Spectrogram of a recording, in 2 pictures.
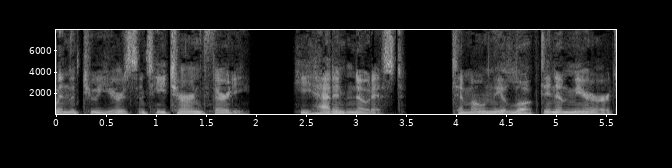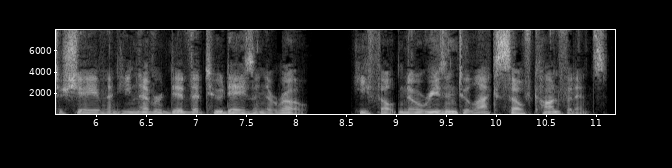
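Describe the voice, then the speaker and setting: A man reading an audiobook in a steady, measured narration, recorded close to the mic. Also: lowish voice, no room sound.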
